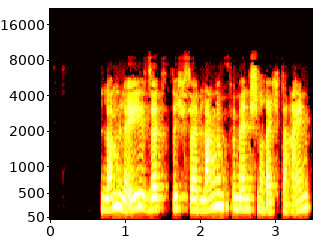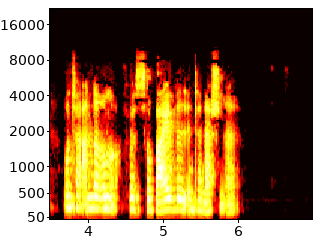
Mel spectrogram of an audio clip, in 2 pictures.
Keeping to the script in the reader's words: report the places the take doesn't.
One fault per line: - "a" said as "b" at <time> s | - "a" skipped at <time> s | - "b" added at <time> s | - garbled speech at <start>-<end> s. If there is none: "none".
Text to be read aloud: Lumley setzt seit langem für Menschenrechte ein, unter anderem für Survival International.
- "sich" added at 1.6 s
